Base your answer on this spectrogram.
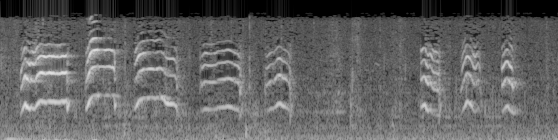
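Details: Newborn puppies, three days old, Rat Terrier crossed with Chihuahua, eyes still closed while feeding; several loud arched whines then a quiet pause before a few shorter, sharper yelps near the end.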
